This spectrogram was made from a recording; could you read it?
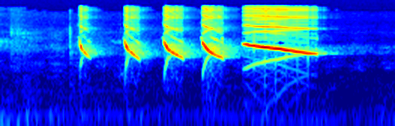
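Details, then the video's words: Green-winged saltator in nature singing a phrase of the "tempera viola" type: four crisp, sharply descending notes at about quarter-second intervals, then a sustained, bright, downslurred whistle. Faint low rumbles precede it. "CANTO DO TRINCA FERRO TEMPERA VIOLA NA NATUREZA"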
